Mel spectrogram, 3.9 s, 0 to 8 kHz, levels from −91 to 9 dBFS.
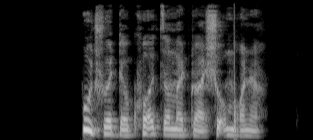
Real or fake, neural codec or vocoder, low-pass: fake; codec, 16 kHz, 16 kbps, FreqCodec, smaller model; 7.2 kHz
